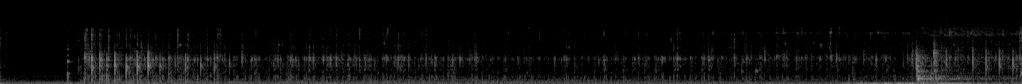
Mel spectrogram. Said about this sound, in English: Let's smoke this fucking bong toke. Three, two, one. Blast off.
